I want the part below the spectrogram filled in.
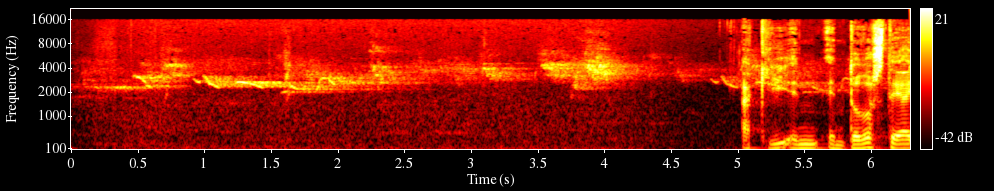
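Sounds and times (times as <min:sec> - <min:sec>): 
birds singing outside an open window in Madrid: 0:00.0 - 0:06.2
speech: 0:05.0 - 0:06.2.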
